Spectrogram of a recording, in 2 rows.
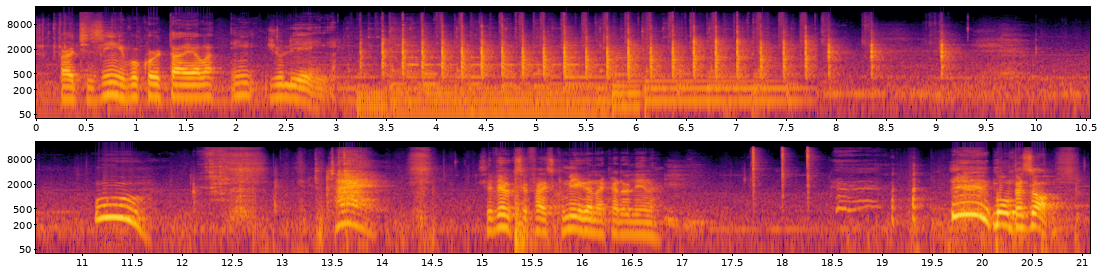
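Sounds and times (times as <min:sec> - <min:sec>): person exclaiming: 0:11.1 - 0:11.8.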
